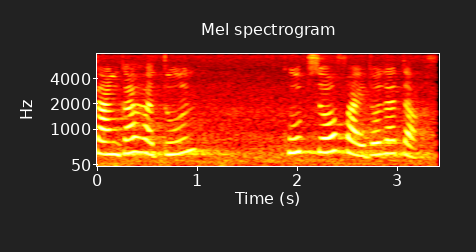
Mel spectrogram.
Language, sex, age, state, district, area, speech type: Goan Konkani, female, 18-30, Goa, Quepem, rural, spontaneous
